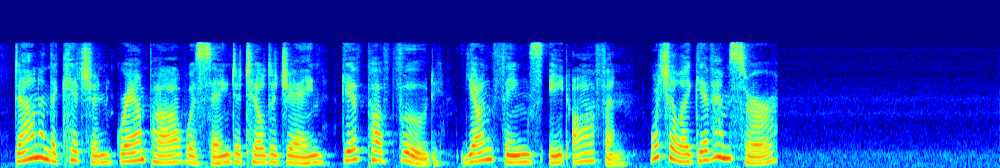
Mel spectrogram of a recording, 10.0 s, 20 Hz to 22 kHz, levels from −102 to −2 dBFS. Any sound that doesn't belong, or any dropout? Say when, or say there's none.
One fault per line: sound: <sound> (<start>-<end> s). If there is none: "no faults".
no faults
